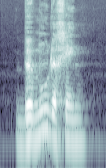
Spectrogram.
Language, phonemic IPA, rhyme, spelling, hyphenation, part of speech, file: Dutch, /bəˈmu.dəˌɣɪŋ/, -udəɣɪŋ, bemoediging, be‧moe‧di‧ging, noun, Nl-bemoediging.ogg
- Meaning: encouragement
